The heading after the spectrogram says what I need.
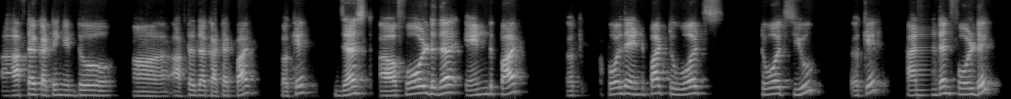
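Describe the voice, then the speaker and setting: A slow, medium-pitched voice delivers a live craft lesson to children over a video call, step by step, with instructions repeated and regular checks that they follow. The recording has dull lo-fi call quality.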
